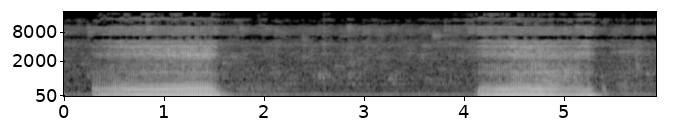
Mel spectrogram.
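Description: Two deep, rumbling snores about four seconds apart from a sleeping large dog, with a steady low hum in the room.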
